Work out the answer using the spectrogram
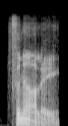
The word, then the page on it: finale: British English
